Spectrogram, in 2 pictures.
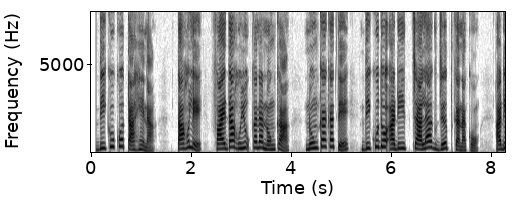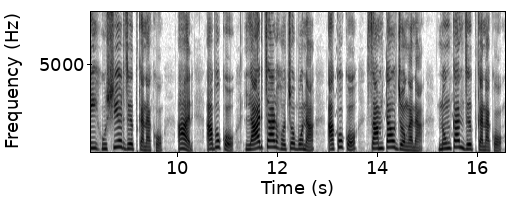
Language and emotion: Santali, neutral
